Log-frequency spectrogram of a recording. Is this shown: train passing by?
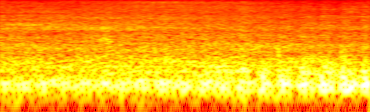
yes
